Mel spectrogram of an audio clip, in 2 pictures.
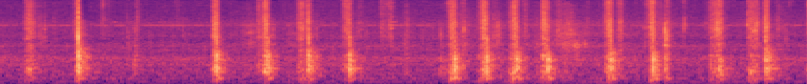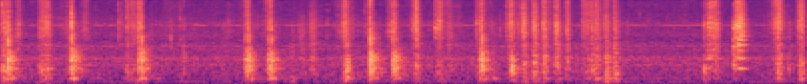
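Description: Kitchen knife mincing an onion on a cutting board, sped up: a rapid run of sharp chopping taps, about three or four a second, quickening near the end.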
